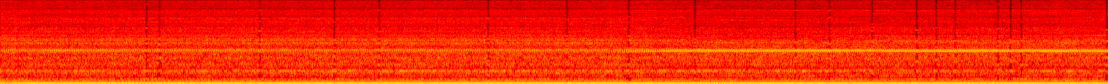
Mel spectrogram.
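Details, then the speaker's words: Workshop rainwater recycling pump on polystyrene stand, running while toilets are flushed: steady, very quiet hum with faint even tone, no surging or rattle; running smoothly and healthy. "I just push both toilet give it a good run it's very quiet nice and quiet now"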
